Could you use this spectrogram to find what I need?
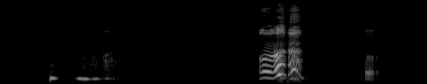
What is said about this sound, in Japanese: お前、泣いているのか。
